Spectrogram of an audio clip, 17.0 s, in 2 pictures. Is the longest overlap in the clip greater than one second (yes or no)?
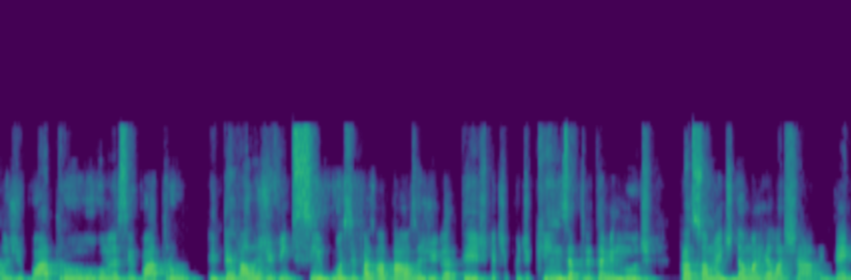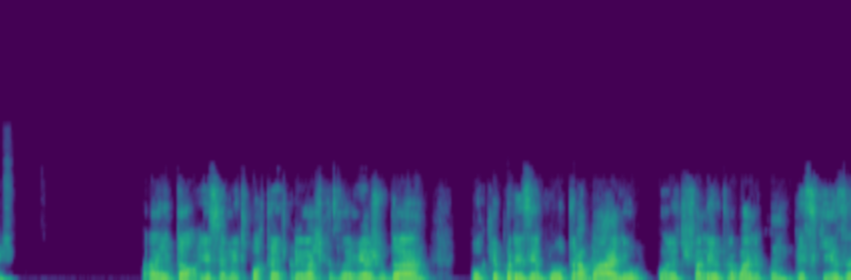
no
